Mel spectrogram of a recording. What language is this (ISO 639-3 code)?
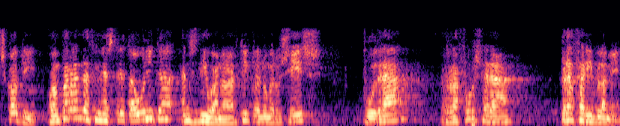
cat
